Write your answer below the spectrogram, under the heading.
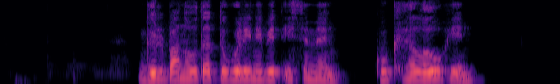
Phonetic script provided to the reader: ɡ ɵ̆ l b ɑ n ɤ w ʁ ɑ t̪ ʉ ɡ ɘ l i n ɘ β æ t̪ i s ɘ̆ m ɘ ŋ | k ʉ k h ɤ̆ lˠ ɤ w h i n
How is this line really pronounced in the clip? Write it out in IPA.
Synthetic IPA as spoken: ɡ ɵ̆ l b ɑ n ɤ w ð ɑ t̪ ʉ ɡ ɘ l i n ɘ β i t̪ i s ɘ̆ m ɘ ŋ | k ʉ k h ɤ̆ lˠ ɤ w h i n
